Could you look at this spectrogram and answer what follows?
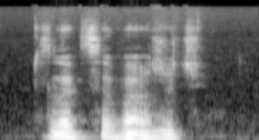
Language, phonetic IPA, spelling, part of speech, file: Polish, [ˌzlɛkt͡sɛˈvaʒɨt͡ɕ], zlekceważyć, verb, LL-Q809 (pol)-zlekceważyć.wav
